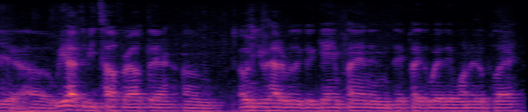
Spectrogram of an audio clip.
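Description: A man's voice: low-pitched, fast talker, a little hiss or hum. A young man, a college basketball player, answering postgame questions briefly and matter-of-factly. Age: young adult. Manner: flat, brief, matter-of-fact. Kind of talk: postgame press conference answers. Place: press conference room, seated at a table. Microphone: table microphone on a stand. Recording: dull, distant sound.

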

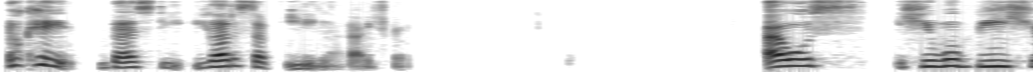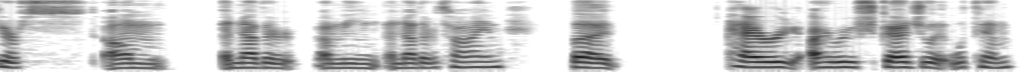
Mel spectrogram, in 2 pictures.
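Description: A woman's voice: medium pitch, measured pace, pauses often, a little mellow, no echo, lo-fi sound. A woman speaking casually as she improvises a game roleplay and chats to viewers. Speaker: video creator acting out a roleplay.

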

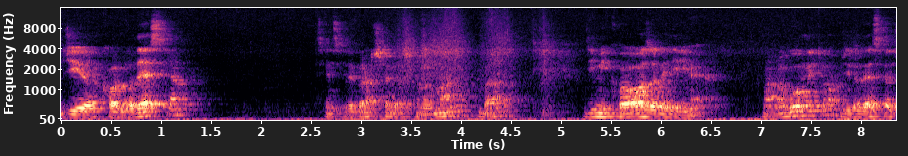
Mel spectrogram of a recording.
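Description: A man's voice: lowish voice, warm tone. A man, an osteopath giving a patient casual, reassuring short instructions in a small clinic room. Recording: echoey small room, background noise, off-mic.

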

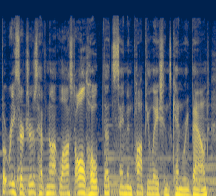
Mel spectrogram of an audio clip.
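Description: A male reporter narrating a news piece in a measured, scripted way. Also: mid-range voice, fairly even intonation. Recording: music bed under voice-over.

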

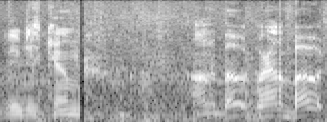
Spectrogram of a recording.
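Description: A man's voice: fairly low pitch, measured pace, recorded from a distance. A young man in his twenties casually narrating a road trip from inside a car, joking like a tour guide. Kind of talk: casual travel commentary. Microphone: handheld camera at arm's length. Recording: loud car noise, slightly off-mic.

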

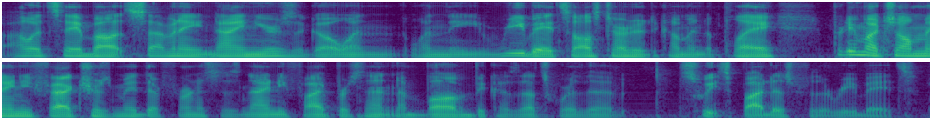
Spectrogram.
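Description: Quick, gravelly-voiced male guest. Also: on the low side, fairly even intonation, a bit bright, no echo. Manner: matter-of-fact, explanatory, some restarts. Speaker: guest heating and cooling contractor. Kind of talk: radio interview answers. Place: small radio studio. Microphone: studio mic with headphones.

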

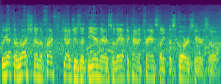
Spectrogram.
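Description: A man's voice: a little high, quick pace. A middle-aged man announcing a water ski show outdoors by a lake, interviewing skiers with folksy jokes over a handheld microphone. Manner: jokey, folksy banter. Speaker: event announcer. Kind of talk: live announcing and on-stage interview. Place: outdoor lakeside beach stage. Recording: PA voice with loud crowd and outdoor noise. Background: crowd and water noise.

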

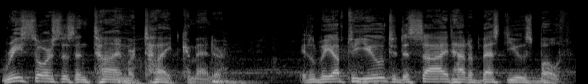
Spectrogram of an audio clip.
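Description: Casting: grimmiger Offizier, sehr tief, lebendig betont, gemessener Briefing-Ton. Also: male voice, fairly low pitch, very animated. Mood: resolute. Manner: measured, serious briefing delivery. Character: male resistance commander, grim and resolute. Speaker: game character. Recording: game audio with faint music.

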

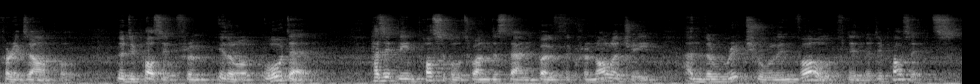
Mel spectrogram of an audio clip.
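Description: A middle-aged man reading a scripted academic paper aloud at a lectern, formal and measured, with emphatic stresses. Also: medium pitch, lively intonation. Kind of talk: scripted conference lecture, read aloud. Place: indoor lecture room, standing at a lectern. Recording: roomy lecture-room echo, noticeable background noise.

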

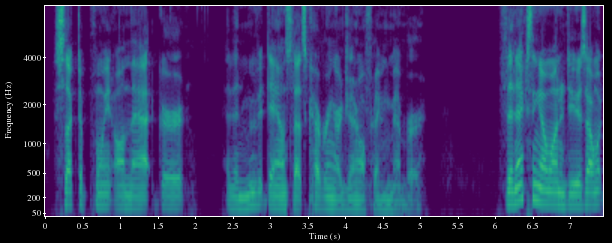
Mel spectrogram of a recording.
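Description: A man giving a step-by-step software tutorial over a screen recording, walking through each click in a steady, instructive way. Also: lowish voice, clear, resonant tone, dry recording, clean studio sound. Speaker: software trainer.

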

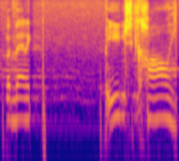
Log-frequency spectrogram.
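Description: A man reading a storybook aloud as a minister, with deliberate, expressive, drawn-out storytelling. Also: a little high, music in the background. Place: large church sanctuary before an audience. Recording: echoey church hall, clear background noise.

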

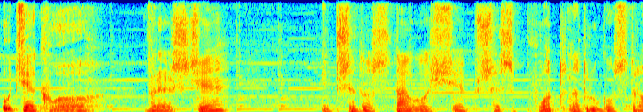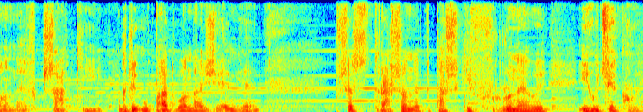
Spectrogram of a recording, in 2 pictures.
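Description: A man's voice: lowish voice, very animated, slow pace. Male narrator for fairy-tale audio drama, widely varied melody, faint music behind. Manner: dramatic storytelling.

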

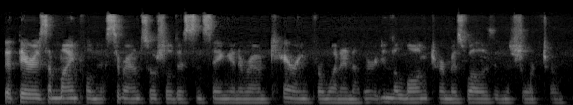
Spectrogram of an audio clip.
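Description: A woman with a low voice talks through a video call in an online panel discussion. She speaks thoughtfully and pauses often with fillers. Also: completely flat delivery. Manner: thoughtful, hesitant with many fillers. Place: home indoors.

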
